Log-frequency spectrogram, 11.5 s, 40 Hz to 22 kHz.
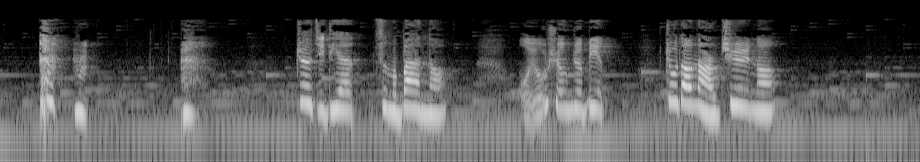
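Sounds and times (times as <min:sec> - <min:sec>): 
voice imitating a sick hedgehog coughing: 0:00.5 - 0:01.2
speech: 0:00.6 - 0:01.2, 0:03.8 - 0:05.7, 0:06.5 - 0:07.6, 0:08.3 - 0:09.8.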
